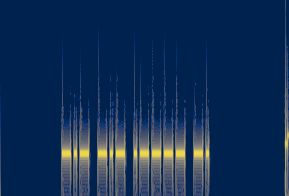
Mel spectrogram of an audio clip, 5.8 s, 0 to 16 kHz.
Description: Morse code, heard as a keyed tone, about 21 wpm, 700 Hz. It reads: KK1N
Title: USA Call Signs - 2x Character Spacing - 20wpm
